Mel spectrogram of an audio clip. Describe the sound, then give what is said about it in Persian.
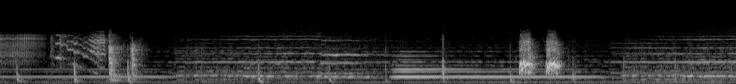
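A dog called Pako barks, apparently from hunger: a cluster of sharp barks early on, then a couple more later, over a steady tonal hum. “چیه پاکو تو گشنت پارس میکنی؟”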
